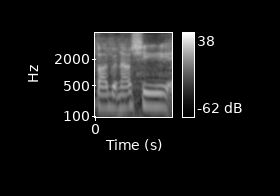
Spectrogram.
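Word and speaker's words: バグなし: And yeah, the um the hiragana translates to or like is pronounced bagonashi and it means no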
